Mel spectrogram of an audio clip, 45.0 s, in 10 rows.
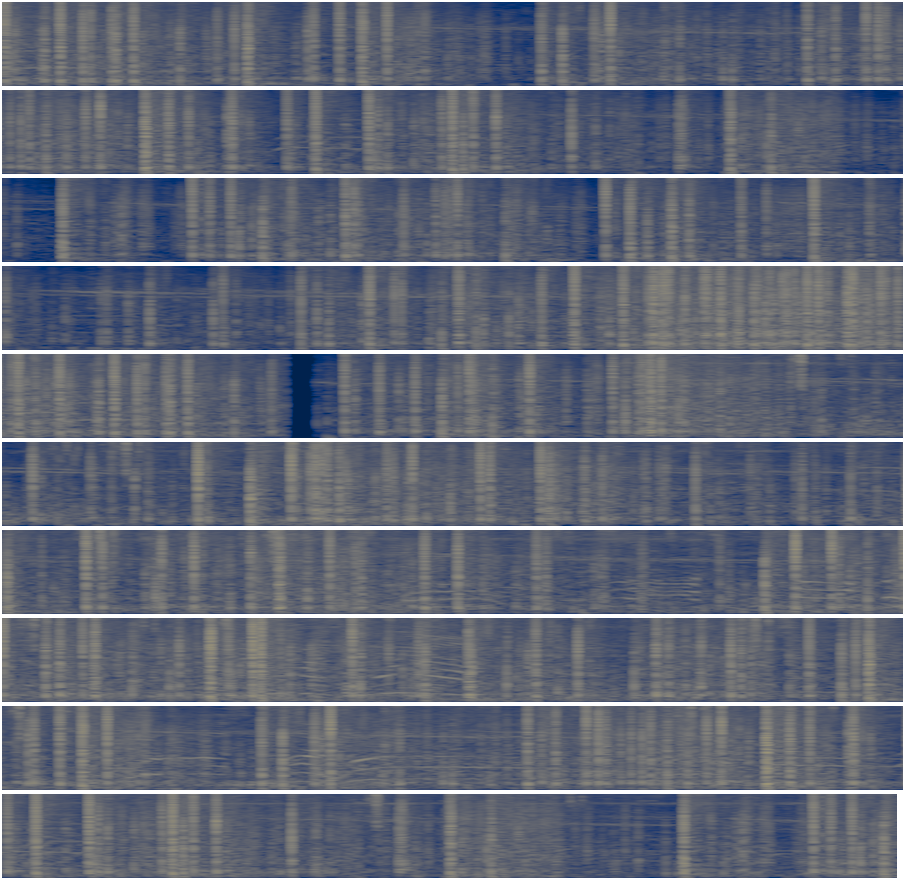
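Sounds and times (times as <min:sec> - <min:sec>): firework shells bursting: 0:16.8 - 0:45.0.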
